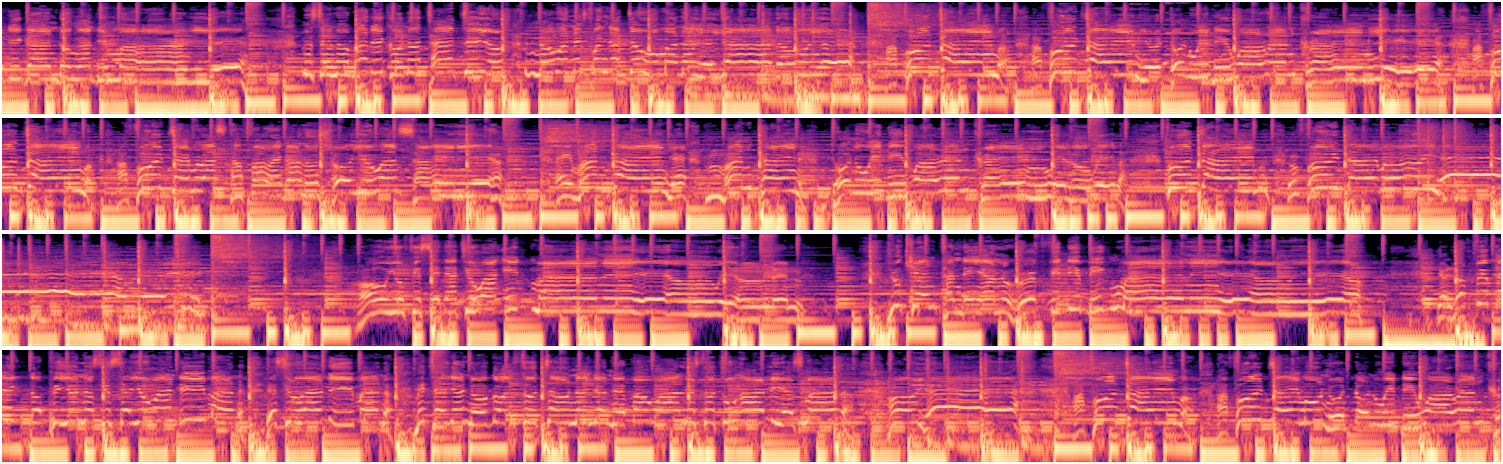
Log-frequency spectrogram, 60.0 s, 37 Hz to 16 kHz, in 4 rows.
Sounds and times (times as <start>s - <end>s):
Reggae: 0.0s - 59.9s.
